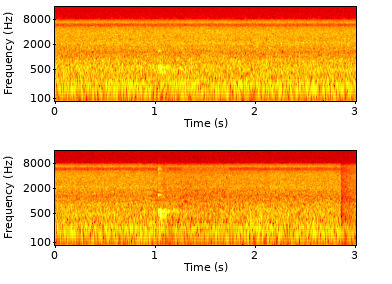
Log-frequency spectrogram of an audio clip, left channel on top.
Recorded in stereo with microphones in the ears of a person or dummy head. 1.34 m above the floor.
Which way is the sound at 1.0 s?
80° right.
